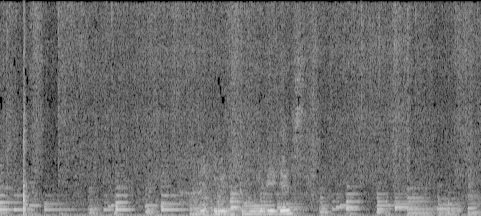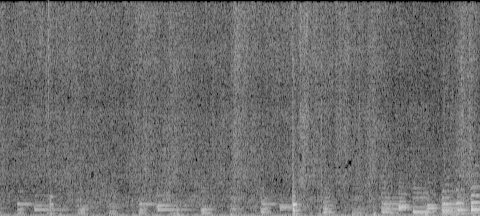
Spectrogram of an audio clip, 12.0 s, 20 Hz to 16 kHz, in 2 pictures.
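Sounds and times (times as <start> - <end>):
food sizzling in a frying pan: 0.0 - 12.0
spatula scraping a pan: 0.0 - 12.0.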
